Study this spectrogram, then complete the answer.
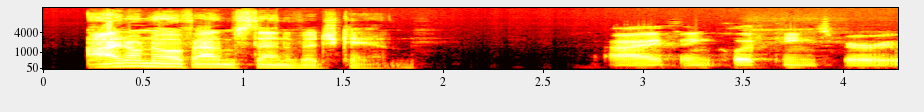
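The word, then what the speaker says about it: Stenavich: interviews, it's people like Cliff Kingsbury and Adam Stevenich. Adam Stenovich.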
